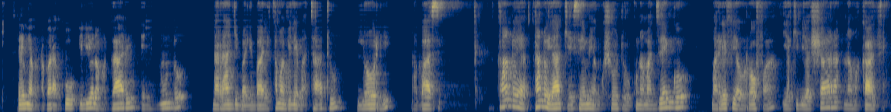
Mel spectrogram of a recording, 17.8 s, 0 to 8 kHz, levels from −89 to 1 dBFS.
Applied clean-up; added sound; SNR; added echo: neural mask model DeepFilterNet 3.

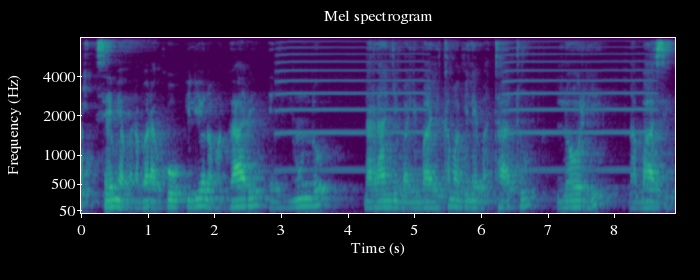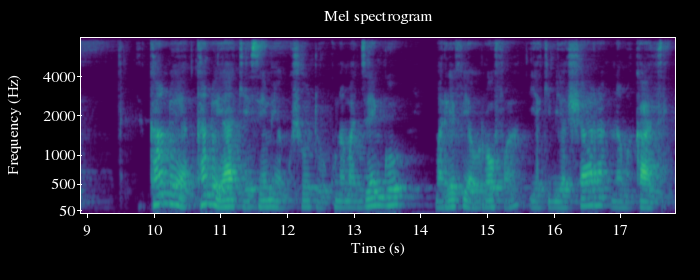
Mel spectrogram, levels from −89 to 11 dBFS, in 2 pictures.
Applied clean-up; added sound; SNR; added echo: none; Trumpet; 15 dB; reverberation time 0.7 s.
